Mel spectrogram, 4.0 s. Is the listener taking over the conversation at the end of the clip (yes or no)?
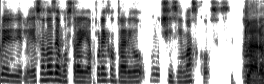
yes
